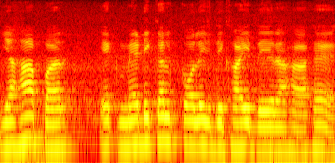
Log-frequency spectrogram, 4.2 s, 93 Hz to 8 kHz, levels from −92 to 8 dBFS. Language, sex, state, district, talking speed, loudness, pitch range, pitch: Hindi, male, Haryana, Rohtak, 130 wpm, -18 LUFS, 135-150 Hz, 140 Hz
